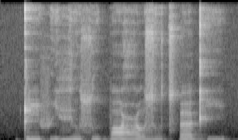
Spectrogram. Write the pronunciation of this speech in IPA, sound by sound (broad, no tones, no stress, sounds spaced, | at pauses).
ʈ i f i̤ vʲ o̤ sʷ i̤ b ɒ ʕ o z o̤ t͡sʼ œ kʰ i̤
